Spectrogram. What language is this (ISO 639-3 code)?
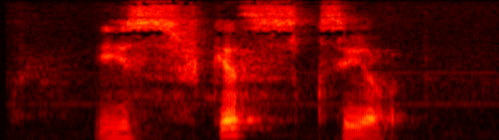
kab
